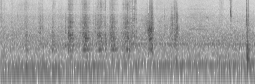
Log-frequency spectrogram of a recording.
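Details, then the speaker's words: Suburban RV furnace blower wheel spun by hand; uneven scraping rub each turn over a low hum, the wheel catching inside the housing. Owner suspects a bees' nest, not confirmed. "I can spin it but you can tell it's rubbing on"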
